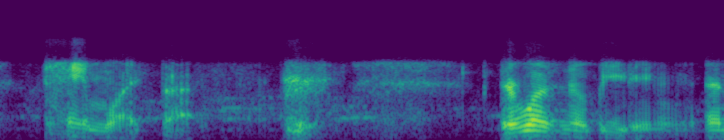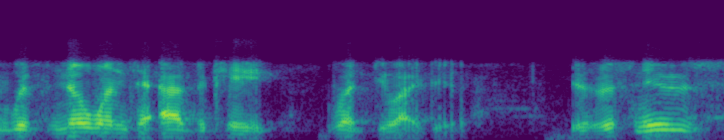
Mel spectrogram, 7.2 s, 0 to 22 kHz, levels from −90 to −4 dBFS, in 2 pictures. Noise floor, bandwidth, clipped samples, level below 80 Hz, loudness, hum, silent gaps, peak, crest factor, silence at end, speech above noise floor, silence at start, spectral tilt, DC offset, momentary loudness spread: -47 dBFS; 4.2 kHz; under 0.1%; -66 dBFS; -26 LUFS; none; none; -6 dBFS; 22 dB; 0 s; 21 dB; 0.2 s; 0 dB/octave; under 0.1%; 21 LU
